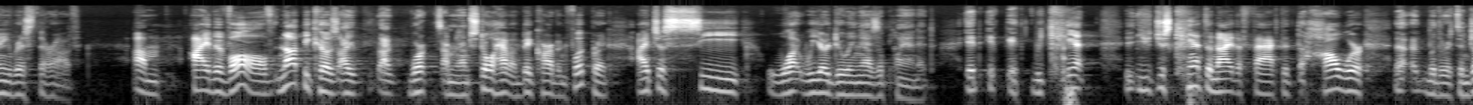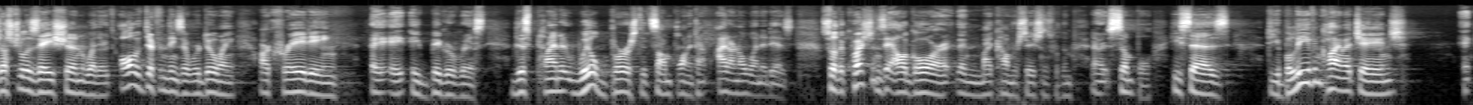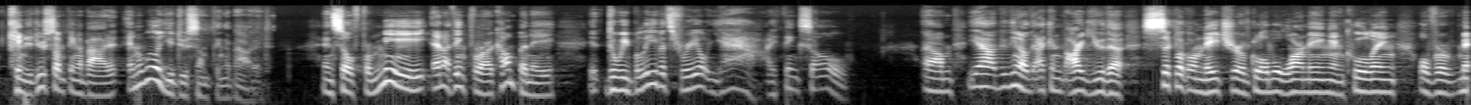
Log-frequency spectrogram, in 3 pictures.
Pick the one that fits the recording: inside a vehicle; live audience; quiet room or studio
live audience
